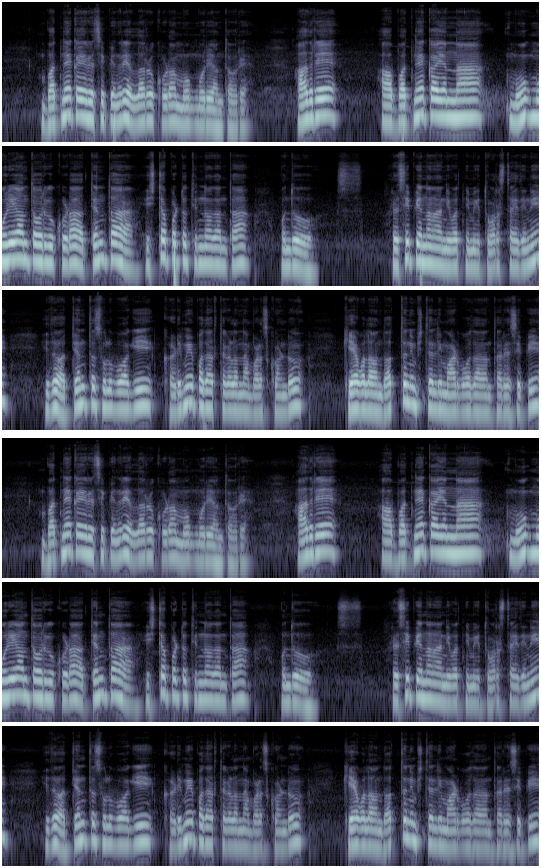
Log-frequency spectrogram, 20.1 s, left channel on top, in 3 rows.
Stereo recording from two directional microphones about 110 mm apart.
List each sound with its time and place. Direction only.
0.4 s speech: 15° left (ahead or behind)
2.5 s speech: 20° left (ahead or behind)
